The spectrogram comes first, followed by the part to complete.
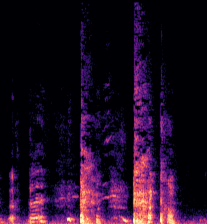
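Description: A person coughing, two loud coughs about a second apart, after a moment of laughing and voice sounds.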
